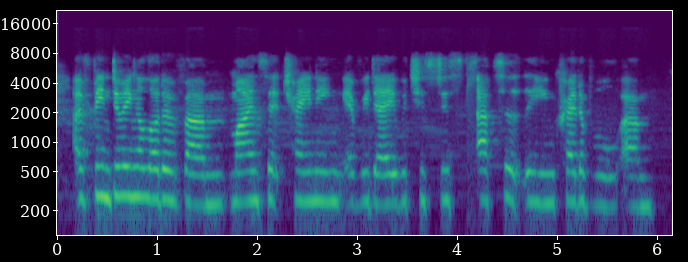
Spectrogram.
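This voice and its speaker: A woman with an Australian accent speaks at a moderate pace. Her high voice stays monotone and flat. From Australia, Sydney. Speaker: online business member. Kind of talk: casual group video chat.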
